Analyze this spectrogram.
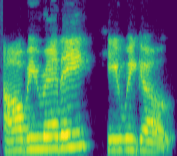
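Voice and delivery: usual speaking voice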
